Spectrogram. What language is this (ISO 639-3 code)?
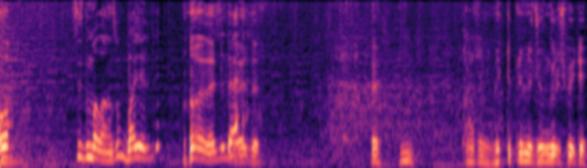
tur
